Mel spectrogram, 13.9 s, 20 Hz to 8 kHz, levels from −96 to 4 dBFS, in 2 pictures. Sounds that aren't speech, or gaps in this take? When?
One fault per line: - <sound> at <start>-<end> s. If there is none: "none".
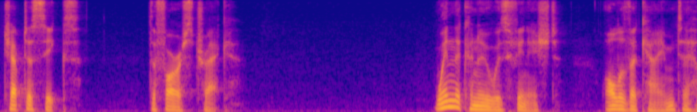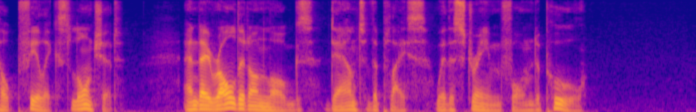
none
